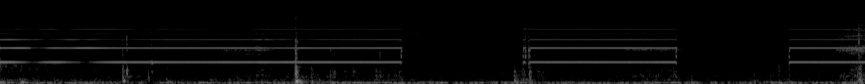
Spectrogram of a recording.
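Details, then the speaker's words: Land Rover Discovery 200Tdi: thin, steady high-pitched buzz in blocks of a few seconds as the lights are switched on, engine running or not; owner suspects a dodgy light switch, electrical fault unconfirmed. "lights come on there's a buzzing sound and it does that with the engine on or anything"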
